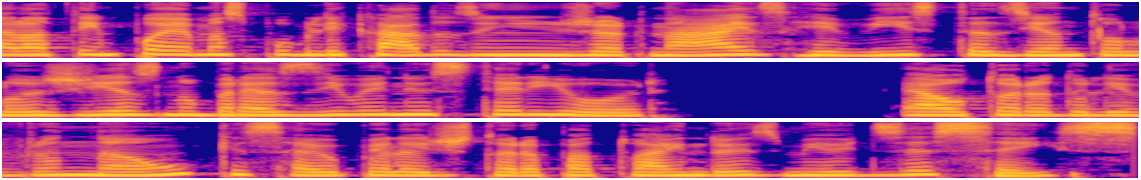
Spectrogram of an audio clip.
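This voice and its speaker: On a very clean recording with a silent background and a dry, close sound with no echo, a woman speaks in a flat monotone at a moderate pace and medium pitch. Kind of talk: podcast host introduction.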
